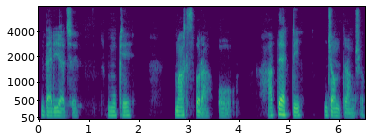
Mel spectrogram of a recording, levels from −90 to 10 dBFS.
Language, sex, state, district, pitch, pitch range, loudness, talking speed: Bengali, male, West Bengal, Dakshin Dinajpur, 105 Hz, 100-110 Hz, -25 LUFS, 80 wpm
